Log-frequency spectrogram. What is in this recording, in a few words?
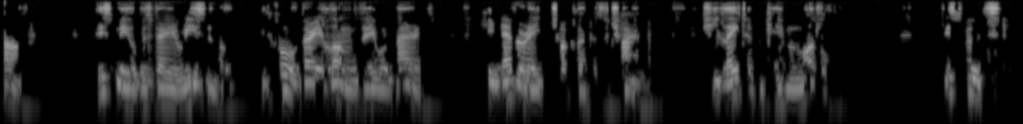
male; SiSEC10; underdetermined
